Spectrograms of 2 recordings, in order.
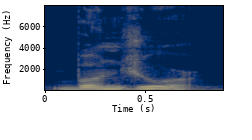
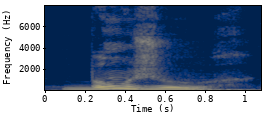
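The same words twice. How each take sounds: First: It is said with an English accent. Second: It is said with a French accent. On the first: The speaker calls it wrong. "I say with the English accent" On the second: The speaker calls it right. "because it's bonjour"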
